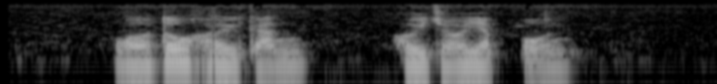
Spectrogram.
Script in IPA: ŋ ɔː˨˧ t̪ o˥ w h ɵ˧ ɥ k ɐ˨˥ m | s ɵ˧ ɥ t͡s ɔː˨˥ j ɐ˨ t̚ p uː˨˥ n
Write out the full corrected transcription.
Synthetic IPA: ŋ ɔː˨˧ t̪ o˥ w h ɵ˧ ɥ k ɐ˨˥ n | h ɵ˧ ɥ t͡s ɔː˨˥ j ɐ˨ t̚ p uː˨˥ n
